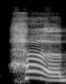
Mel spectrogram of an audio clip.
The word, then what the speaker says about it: herb: If you say herb, they think you're. Thank you. That's better. Let's move on. Backwards. Oh, do they? Oh, because you pronounce all the letters in Herbert. words. Okay. And Richard, by the way, the word herb starts with H. H.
